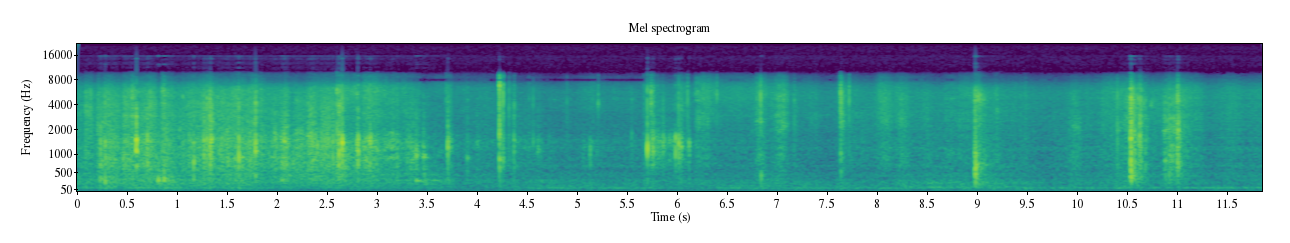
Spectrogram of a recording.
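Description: Live crayfish pouring from a plastic bucket into a plastic basin, their shells and claws clattering in a dense rattle for about the first three and a half seconds. After that come scattered separate clicks and knocks.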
